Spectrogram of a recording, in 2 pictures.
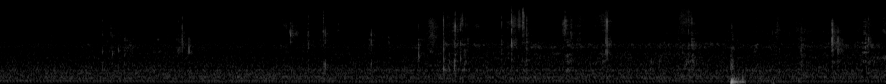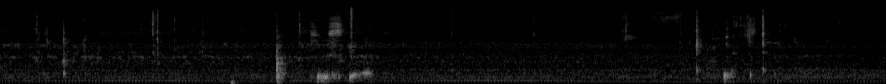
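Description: Plastic wrappers crinkle close by as they are handled.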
